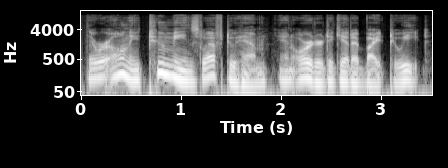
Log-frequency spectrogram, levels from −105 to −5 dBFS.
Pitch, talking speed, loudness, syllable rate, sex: 110 Hz, 275 wpm, -16 LUFS, 6.1 syllables/s, male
